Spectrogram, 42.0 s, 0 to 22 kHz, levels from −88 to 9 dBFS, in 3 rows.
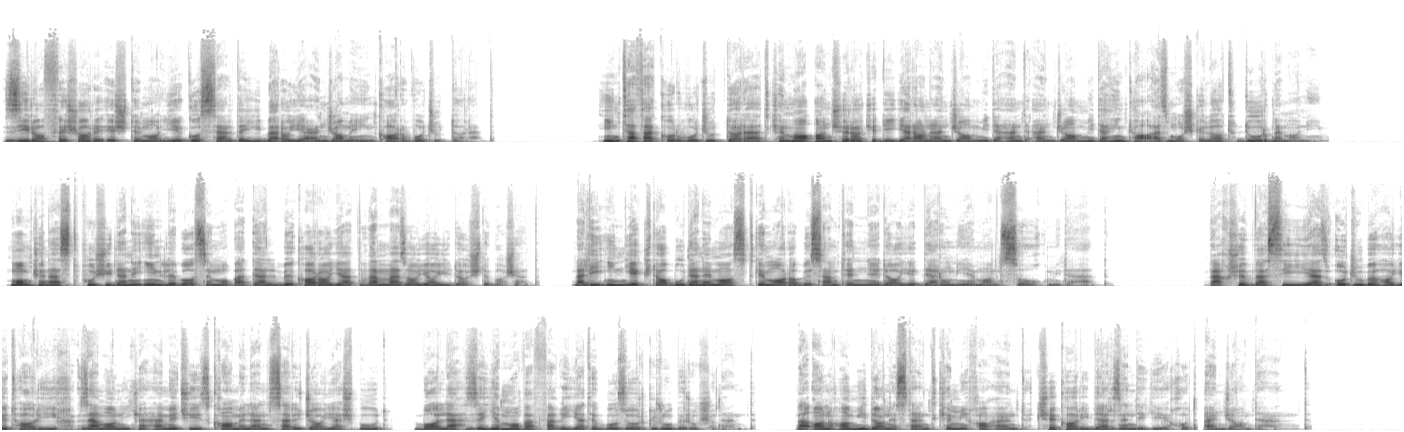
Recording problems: none

